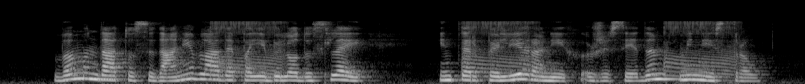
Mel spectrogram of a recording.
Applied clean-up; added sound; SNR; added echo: none; Fart; 17 dB; none.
